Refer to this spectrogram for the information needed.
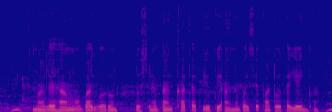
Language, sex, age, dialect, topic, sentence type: Marathi, male, 25-30, Varhadi, banking, question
